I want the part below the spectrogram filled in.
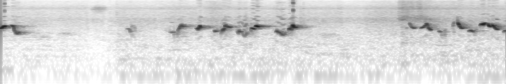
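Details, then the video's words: Yellow-vented bulbul dawn 'ropel' song meant to trigger other bulbuls to respond: a short whistled note, a pause, then bursts of quick bubbly, warbled phrases over faint low background noise. "trucukan GACOR ROPEL SUBUH PANJANG buat pancingan trucuk agar cepat bunyi"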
